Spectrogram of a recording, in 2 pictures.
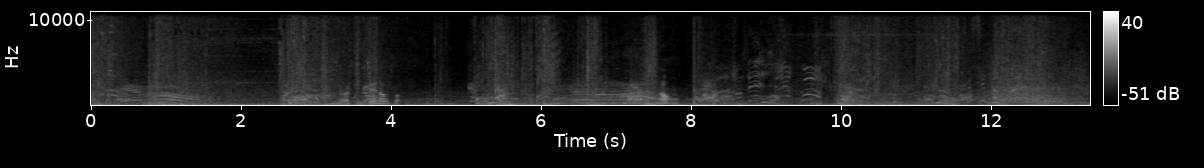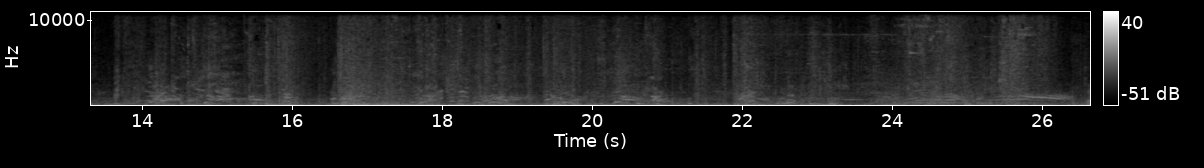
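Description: Heavy blows and crashes of a fight land again and again.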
